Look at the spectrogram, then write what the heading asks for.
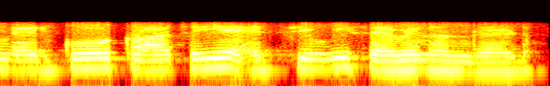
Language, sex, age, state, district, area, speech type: Hindi, male, 30-45, Madhya Pradesh, Jabalpur, urban, conversation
